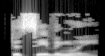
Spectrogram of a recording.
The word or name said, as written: Deceivingly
